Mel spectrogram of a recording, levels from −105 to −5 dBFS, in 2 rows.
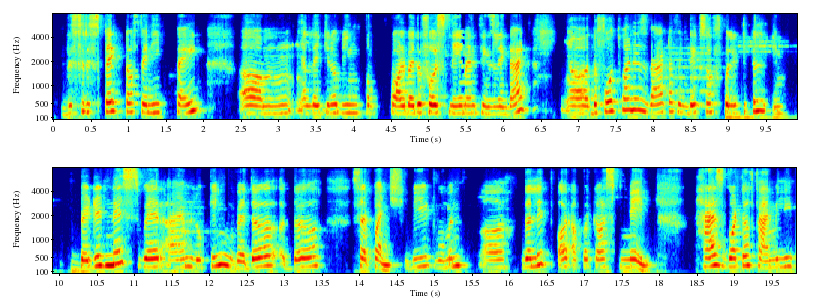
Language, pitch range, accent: English, 225-290 Hz, Indian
